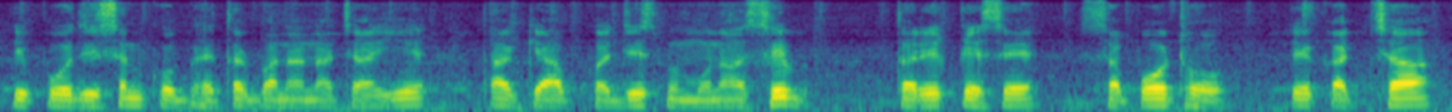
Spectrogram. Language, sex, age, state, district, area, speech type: Urdu, male, 30-45, Delhi, North East Delhi, urban, spontaneous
